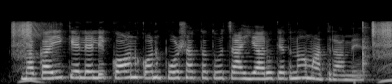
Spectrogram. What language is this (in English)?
Maithili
